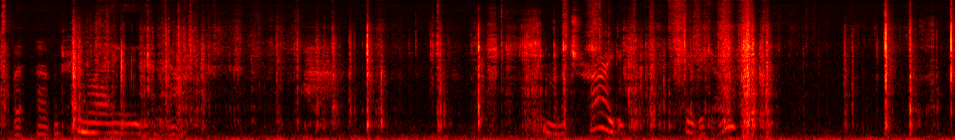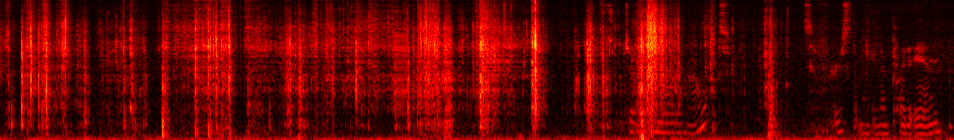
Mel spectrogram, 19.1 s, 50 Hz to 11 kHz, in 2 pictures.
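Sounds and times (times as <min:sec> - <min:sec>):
plastic packet crinkling: 0:00.0 - 0:17.0.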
